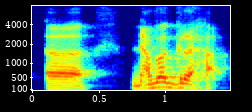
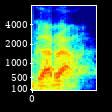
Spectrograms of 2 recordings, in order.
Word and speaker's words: Navagraha: can't even pronounce Navagraha it is Nava Graha graha means planet not Guerra a lot of people here pronounce Guerra please get that pronunciation right it is never Gras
